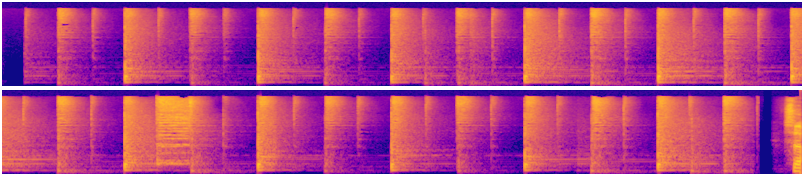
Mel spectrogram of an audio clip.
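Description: Recorded drum kit heard through its overhead microphones alone: snare and kick hits about twice a second under hi-hat and cymbals, with little low end. A heavily compressed parallel copy of the overheads is switched in, making the cymbals louder and pushing the hi-hat wider.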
